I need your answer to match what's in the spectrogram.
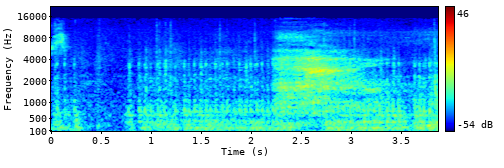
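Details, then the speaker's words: PS3 disc drive making rapid mechanical clicking and gear-like buzzing, rising to a harsher whirring burst, only when continuing The Last of Us; screen goes black and console must be unplugged; other games work fine. "and then you can hear that like a buzzing sound and the screen looks like this and then it turns black sea and buzzing goes"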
